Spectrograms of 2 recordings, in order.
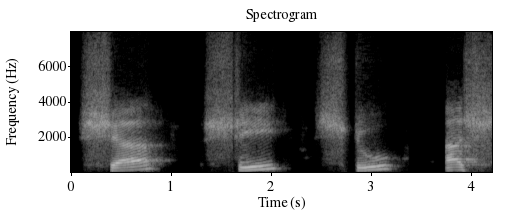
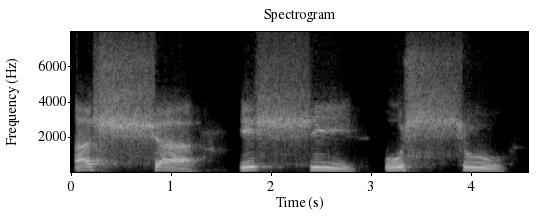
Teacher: Ketika sukun, si pangkal punggung lidah dia nggak menempel kuat. Sehingga dia bisa menghasilkan sifat tafashi. Coba, kalau kuat, asya, nggak ada tafashinya.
